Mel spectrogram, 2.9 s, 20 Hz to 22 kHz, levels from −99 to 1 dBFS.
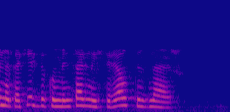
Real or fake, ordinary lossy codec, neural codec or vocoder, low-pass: fake; AAC, 32 kbps; codec, 16 kHz, 8 kbps, FunCodec, trained on LibriTTS, 25 frames a second; 3.6 kHz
